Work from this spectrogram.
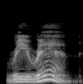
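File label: "reran", British English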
